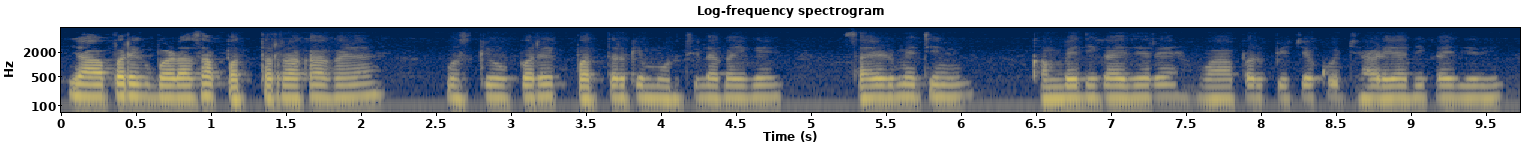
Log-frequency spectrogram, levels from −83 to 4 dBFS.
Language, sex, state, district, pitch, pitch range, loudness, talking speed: Hindi, male, Chhattisgarh, Jashpur, 155 Hz, 150-155 Hz, -22 LUFS, 215 wpm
